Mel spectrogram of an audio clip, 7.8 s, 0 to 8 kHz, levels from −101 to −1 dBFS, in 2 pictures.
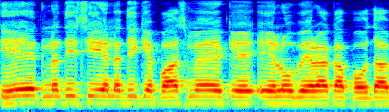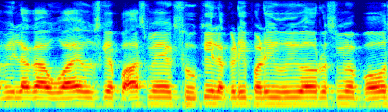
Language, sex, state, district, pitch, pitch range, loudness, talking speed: Hindi, male, Bihar, Vaishali, 140 Hz, 135-145 Hz, -15 LUFS, 230 wpm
